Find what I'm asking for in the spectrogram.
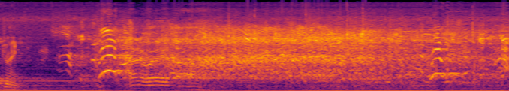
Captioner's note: audience laughing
